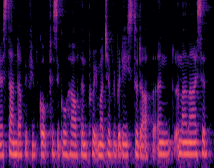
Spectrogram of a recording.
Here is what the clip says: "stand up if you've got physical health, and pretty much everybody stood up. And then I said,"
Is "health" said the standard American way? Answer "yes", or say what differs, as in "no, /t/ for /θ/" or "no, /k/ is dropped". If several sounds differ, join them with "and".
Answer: yes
